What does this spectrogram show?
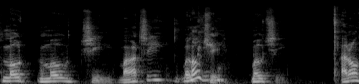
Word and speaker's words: mochi: No, Mochi?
